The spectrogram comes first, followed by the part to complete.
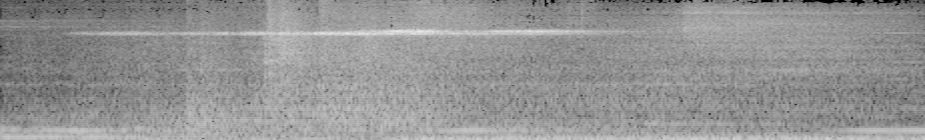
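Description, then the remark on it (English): A London Underground tube train rumbles past, its wheels letting out a sustained high-pitched squeal over a heavy, steady roar that swells louder partway through. No one speaks. “These murders had been committed at random on the London Underground by pushing complete strangers in front of tube trains.”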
